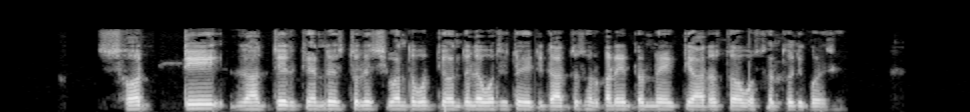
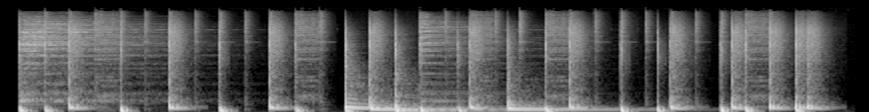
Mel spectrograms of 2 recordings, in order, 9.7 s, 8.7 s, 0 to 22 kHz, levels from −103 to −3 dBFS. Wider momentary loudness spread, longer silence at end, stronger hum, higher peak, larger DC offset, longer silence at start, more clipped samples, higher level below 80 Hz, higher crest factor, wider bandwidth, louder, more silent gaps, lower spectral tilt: about the same, 7 LU vs 7 LU; first, 1.4 s vs 0.4 s; neither; about the same, -2 dBFS vs -4 dBFS; neither; first, 1 s vs 0.2 s; neither; second, -56 dBFS vs -30 dBFS; about the same, 18 dB vs 20 dB; second, 7.6 kHz vs 15 kHz; first, -18 LUFS vs -24 LUFS; neither; about the same, -4.5 dB/octave vs -3.5 dB/octave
